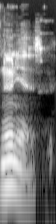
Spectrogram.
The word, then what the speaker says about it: Nunes: People get mad because you keep on saying Nunes when it's Nunez. You don't even know how to say it.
